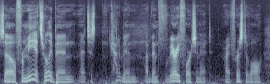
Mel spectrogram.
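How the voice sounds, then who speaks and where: With an American accent, a man talks at a moderate pace in a plain, everyday voice with ordinary pitch variation, captured on a very clean recording over a silent background. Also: medium pitch for a man. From Michigan. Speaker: water utility director. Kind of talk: interview. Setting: conference.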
